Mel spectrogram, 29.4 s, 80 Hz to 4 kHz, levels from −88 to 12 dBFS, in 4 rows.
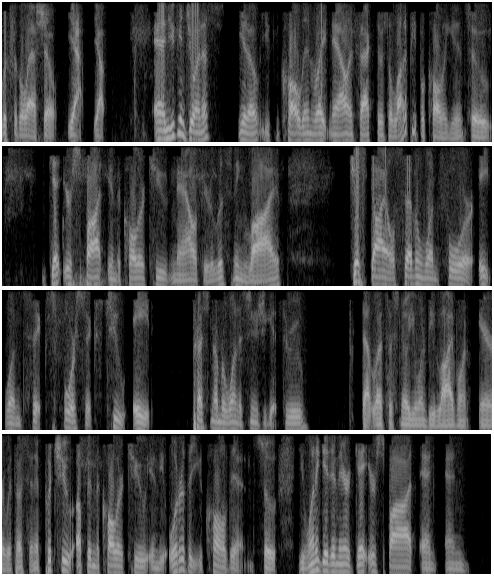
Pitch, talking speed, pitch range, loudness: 105 Hz, 210 wpm, 90-115 Hz, -28 LUFS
